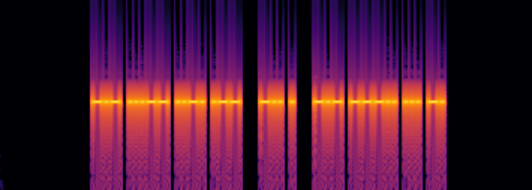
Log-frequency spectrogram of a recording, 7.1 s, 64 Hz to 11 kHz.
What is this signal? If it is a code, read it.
Morse code, heard as a keyed tone, about 32 wpm, 700 Hz. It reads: K3FW DE K8SN
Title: USA Callsign DE Callsign - 4 Characters - 30wpm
